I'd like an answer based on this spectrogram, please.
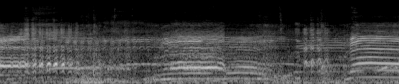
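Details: Sheep flock on a farm in northern Spain, yearling ewes kept back from their mothers: several overlapping wavering bleats, some rising and falling, calling back and forth over about four seconds.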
